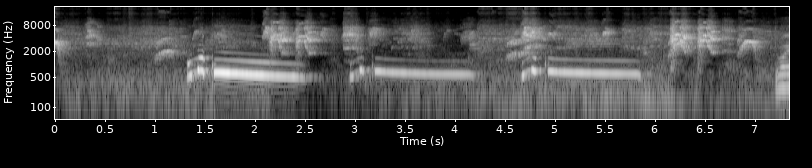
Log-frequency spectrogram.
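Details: Cockatiel giving three clear whistled calls, each sliding gently downward and lasting about a second, with short harsh chirps and scratchy squawks in between.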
